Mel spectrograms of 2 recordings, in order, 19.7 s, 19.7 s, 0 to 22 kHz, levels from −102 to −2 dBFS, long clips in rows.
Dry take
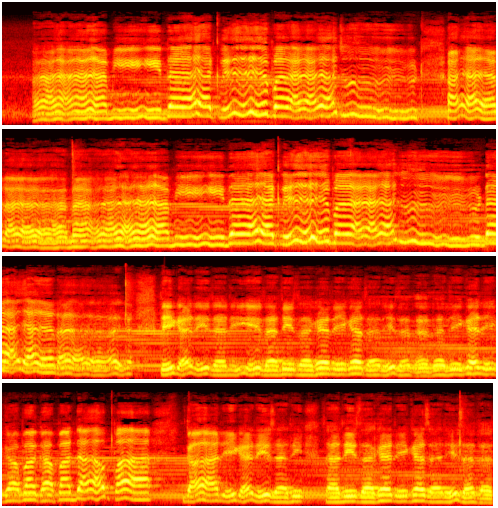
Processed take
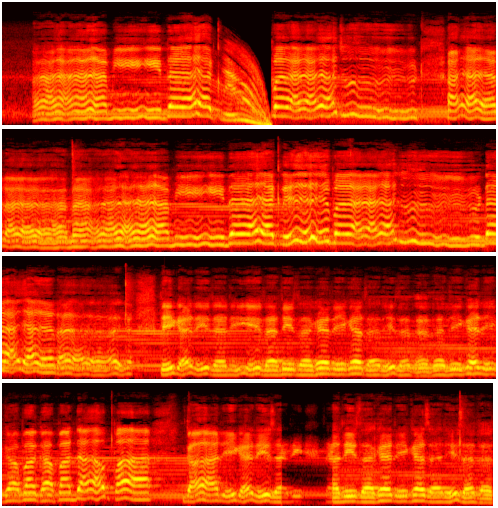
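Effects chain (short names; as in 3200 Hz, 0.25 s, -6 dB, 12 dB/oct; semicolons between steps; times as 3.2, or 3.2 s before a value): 2.05 tape stop 0.65 s; 17.61–18.13 EQ curve 110 Hz 0 dB, 230 Hz -29 dB, 360 Hz -6 dB, 1100 Hz -27 dB, 2200 Hz +8 dB, 4300 Hz -26 dB, 7400 Hz -16 dB; gain -8.5 dB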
